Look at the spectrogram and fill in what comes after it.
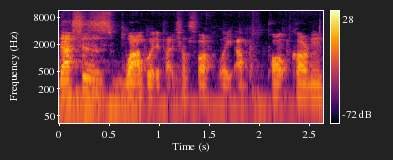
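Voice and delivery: plain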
